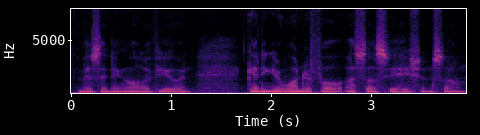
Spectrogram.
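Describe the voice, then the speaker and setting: Husky-voiced older man giving a reflective message. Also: medium pitch, monotone, a little mellow. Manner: unhurried, reflective, with frequent fillers and restarts. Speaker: spiritual teacher. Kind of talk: recorded video message.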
